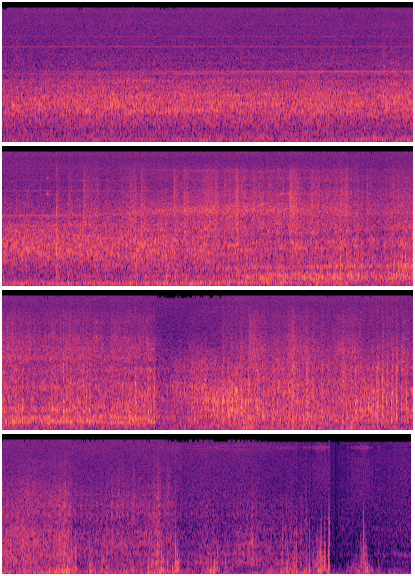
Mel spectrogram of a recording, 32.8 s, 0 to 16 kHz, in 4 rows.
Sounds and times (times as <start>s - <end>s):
Railroad car, train wagon: 0.0s - 32.8s
Subway, metro, underground: 0.0s - 32.8s
Train: 0.0s - 32.8s
Clickety-clack: 9.1s - 15.6s, 20.6s - 28.2s.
